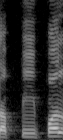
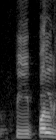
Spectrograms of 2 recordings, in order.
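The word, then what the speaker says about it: people: हमने आपको बताया बेटा जब पीपल की बात करते हैं, पीपुल बोलते हैं कुछ लोग, लेकिन इसको सही प्रोनाउंसिएशन क्या करेंगे, पीपल। पीपल पेड़ होता है पीपल का, वही पीपल।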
